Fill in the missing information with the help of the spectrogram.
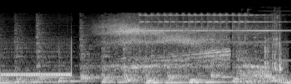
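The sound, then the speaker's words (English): A telephone rings loudly, a steady electronic trill of bright sustained tones that shifts pitch partway through and continues without pause. No one speaks. “I didn't get a phone call from the afterlife asking for ghost bail money for my grandma, so hopefully she behaved.”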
